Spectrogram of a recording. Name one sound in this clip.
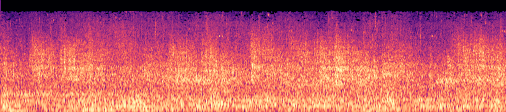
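Electricity crackles and buzzes.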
